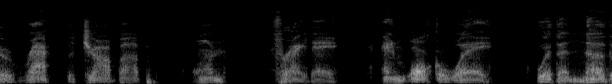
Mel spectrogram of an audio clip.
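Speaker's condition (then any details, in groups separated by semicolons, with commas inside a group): Throat cancer; tracheostomy tube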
